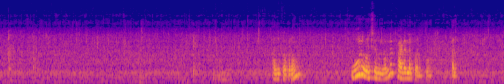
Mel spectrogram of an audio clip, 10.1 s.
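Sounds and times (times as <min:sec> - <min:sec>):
vegetables sizzling in a pan: 0:00.0 - 0:10.0.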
